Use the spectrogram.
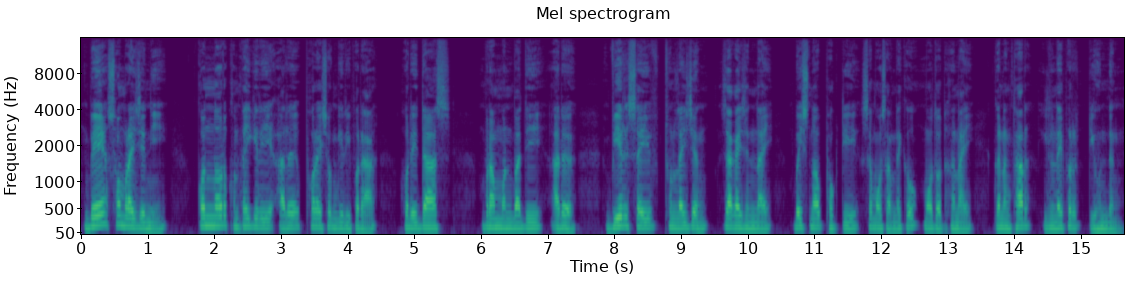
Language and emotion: Bodo, neutral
